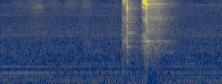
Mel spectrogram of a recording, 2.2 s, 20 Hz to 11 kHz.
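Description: Two sharp metallic clicks about a fifth of a second apart, the second louder, from the action of a CZ 75 P-07 Duty 9mm pistol being worked by hand.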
